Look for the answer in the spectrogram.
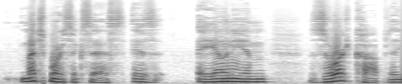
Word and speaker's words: Zwartkop: Zwartkop, yes, is the name. I've also heard it described as, or called zwartkop, but zwartkop is the original Dutch name of the cultivar.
